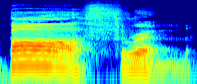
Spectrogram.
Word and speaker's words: bathroom: Well, what happens is when they're split over two syllables, you're going to find that you're going to have less pronunciation of the th when it's coming at the end, and more pronunciation of the R sound.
